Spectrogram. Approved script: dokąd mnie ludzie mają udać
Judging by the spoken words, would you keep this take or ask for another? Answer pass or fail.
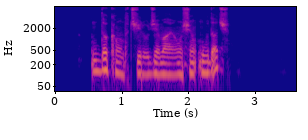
fail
